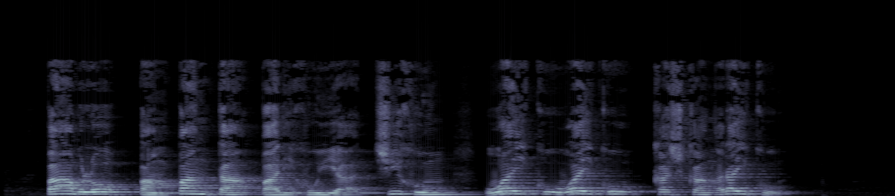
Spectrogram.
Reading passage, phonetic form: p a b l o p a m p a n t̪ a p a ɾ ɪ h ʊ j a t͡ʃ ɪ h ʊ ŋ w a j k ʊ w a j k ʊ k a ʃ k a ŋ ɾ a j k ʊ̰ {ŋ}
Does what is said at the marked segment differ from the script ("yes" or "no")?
yes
